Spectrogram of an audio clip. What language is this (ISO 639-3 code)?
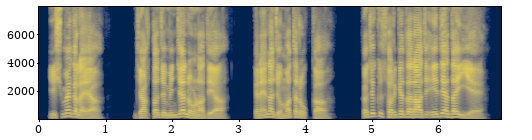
xnr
